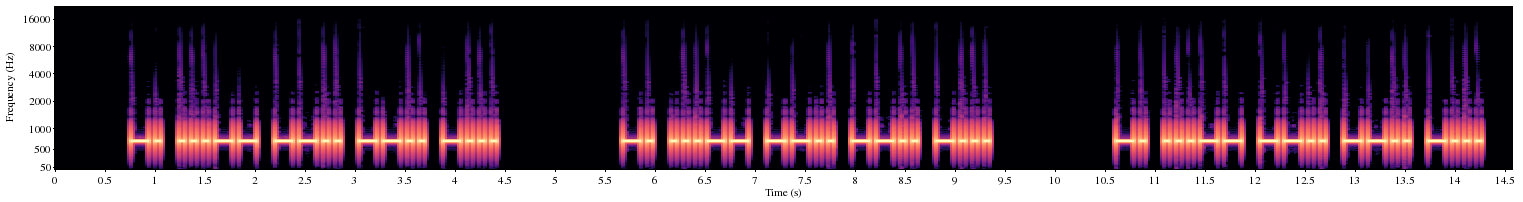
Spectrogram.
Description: Morse code, heard as a keyed tone, about 20 wpm, 700 Hz. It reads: N3ZZB N3ZZB N3ZZB
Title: USA Call Signs - 5 Characters - Repeated 3x - 20wpm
